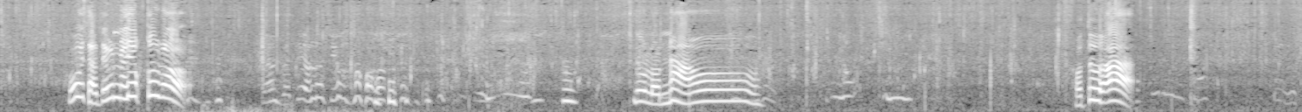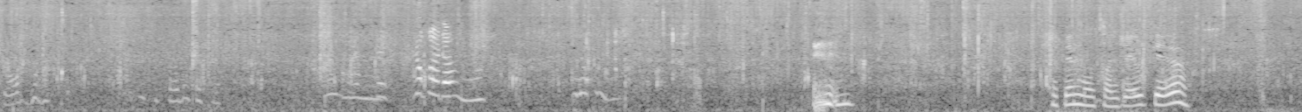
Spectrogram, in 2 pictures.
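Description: Young girls talk and call out close by.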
